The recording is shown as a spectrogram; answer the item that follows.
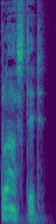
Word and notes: blasted: British English

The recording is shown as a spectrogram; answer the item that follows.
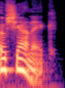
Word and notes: oceanic: British English

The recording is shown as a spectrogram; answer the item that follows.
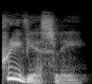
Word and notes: previously: British English

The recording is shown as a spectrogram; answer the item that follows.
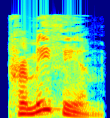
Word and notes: promethium: British English

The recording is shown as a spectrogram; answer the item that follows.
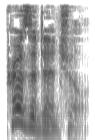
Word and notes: presidential: British English

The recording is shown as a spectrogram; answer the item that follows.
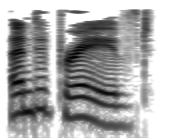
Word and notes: undepraved: British English

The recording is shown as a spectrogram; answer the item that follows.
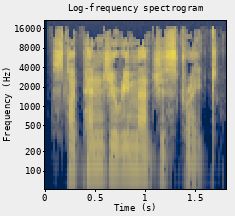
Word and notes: stipendiary magistrate: British English

